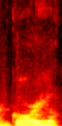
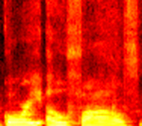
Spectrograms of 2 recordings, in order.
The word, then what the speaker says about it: Goreyophiles: Based on newly uncovered correspondence and interviews with Goreyophiles as diverse as, and again, names a whole bunch of people that are Goreyophiles, it's not Goryophiles, Goreyophiles.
